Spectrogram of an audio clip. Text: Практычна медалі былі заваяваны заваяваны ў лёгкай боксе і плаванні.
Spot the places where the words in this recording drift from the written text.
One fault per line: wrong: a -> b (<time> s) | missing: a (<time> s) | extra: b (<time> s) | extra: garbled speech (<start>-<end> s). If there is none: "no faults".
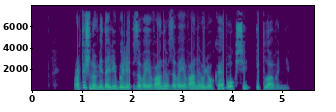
no faults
